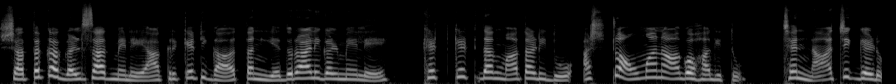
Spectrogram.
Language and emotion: Kannada, disgusted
